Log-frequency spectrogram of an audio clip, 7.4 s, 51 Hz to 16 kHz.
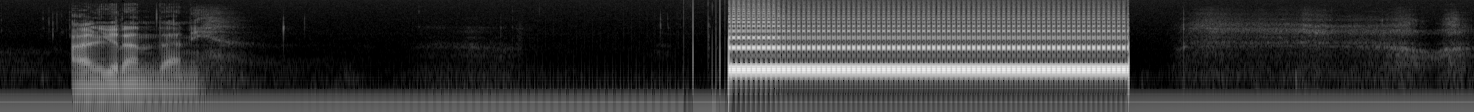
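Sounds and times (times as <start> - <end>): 
speech: 0.4 - 1.2
telephone ringing tone while placing a call: 3.6 - 5.7.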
